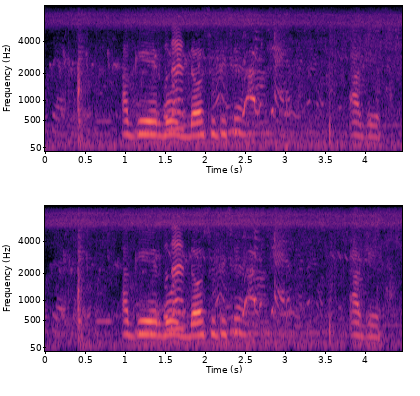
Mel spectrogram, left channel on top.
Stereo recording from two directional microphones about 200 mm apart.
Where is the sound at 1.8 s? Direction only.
20° left (ahead or behind).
